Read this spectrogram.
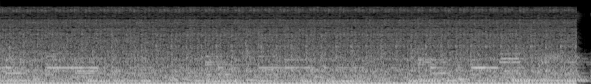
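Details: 1.6 HDi/TDCi diesel idling roughly around 1100 rpm with an uneven, lumpy knock, music underneath; misfire from a faulty injector, to be found with an injector leak test.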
